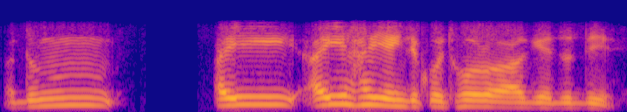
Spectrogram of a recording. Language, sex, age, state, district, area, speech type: Manipuri, male, 18-30, Manipur, Kangpokpi, urban, conversation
